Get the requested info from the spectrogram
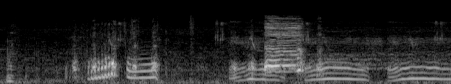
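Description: A man imitating a pigeon's cooing with his voice: throaty coos, two short rising ones about a second in, then a run of longer arched coos.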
